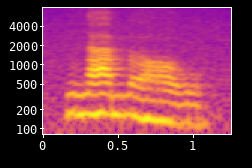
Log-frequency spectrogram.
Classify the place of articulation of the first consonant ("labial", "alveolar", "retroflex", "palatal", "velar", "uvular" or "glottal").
alveolar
